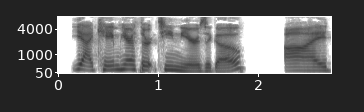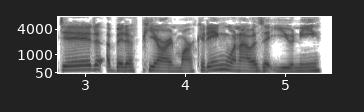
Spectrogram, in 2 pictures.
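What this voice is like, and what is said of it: American accent. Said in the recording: “I am originally from the United States. I don't know whether or not you can hear in my accent.”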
